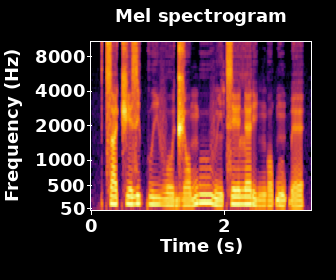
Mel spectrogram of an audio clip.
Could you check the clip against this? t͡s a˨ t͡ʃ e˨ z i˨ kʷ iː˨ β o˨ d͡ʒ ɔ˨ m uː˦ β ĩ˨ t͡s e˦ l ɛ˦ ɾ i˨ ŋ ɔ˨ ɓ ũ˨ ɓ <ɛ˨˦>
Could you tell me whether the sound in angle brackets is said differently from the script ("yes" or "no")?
no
